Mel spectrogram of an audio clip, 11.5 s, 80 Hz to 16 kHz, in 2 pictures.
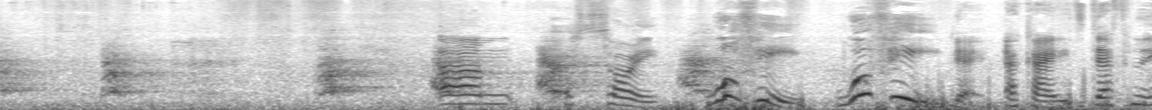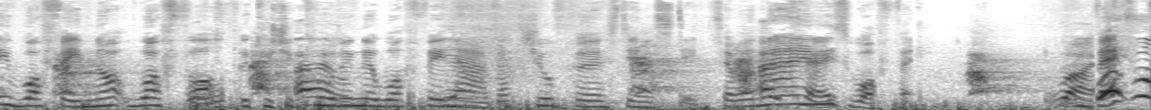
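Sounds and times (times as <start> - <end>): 
female dog barking: 0.0 - 0.8, 1.6 - 3.7, 6.0 - 6.4, 7.0 - 7.4, 8.9 - 9.8, 10.6 - 11.0
low rumbling background: 0.0 - 11.5
speech: 2.4 - 11.5.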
